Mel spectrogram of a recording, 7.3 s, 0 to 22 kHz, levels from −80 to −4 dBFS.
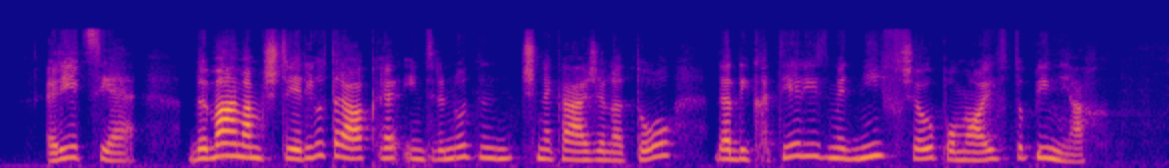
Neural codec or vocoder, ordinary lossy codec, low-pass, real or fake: codec, 16 kHz in and 24 kHz out, 0.6 kbps, FocalCodec, streaming, 2048 codes; none; 10.8 kHz; fake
